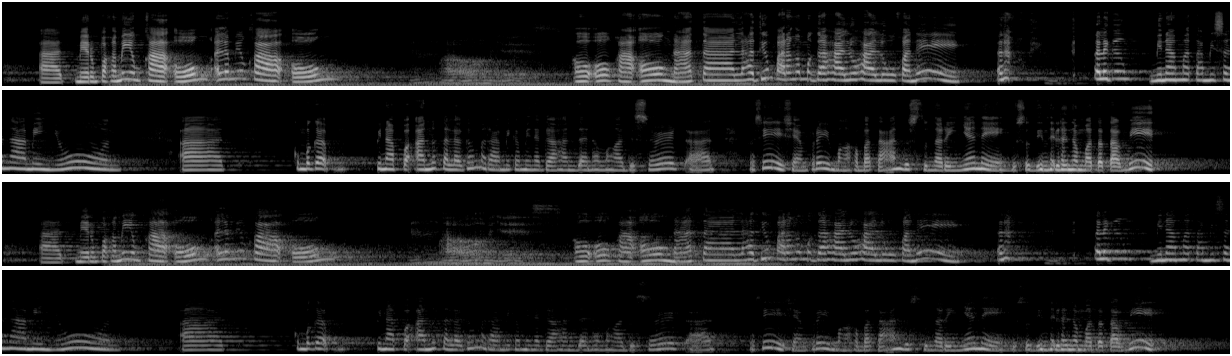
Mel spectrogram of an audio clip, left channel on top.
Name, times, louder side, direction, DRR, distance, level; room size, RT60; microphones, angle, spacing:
voice 1, 0.4-3.4 5.7-9.6 9.9-10.1 10.9-13.5 14.1-14.5 15.2-15.7 16.0-19.4 19.8-23.8, left 6 dB, 45° left, 13 dB, 0.3 m, -29 dB
sound 1, 1.0-7.6, right 1 dB, 25° right, 2.2 m, -46 dB
voice 2, 4.1-5.6 10.4-10.6 23.0-23.2, right 1 dB, 50° right, 1 dB, 2.9 m, -41 dB
28.0 x 17.0 x 2.3 m, 2.6 s
head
